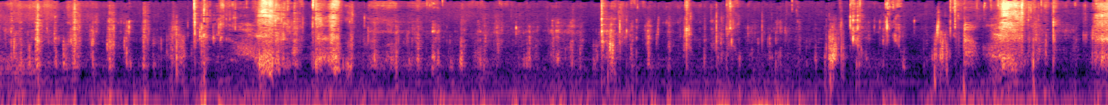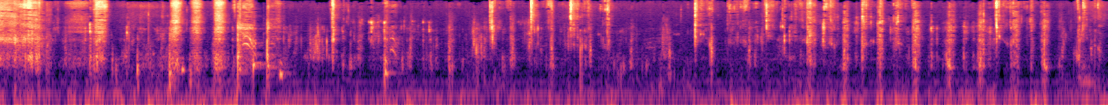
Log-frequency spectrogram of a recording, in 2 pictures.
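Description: Close-miked chewing and biting of braised pork belly: a continuous, irregular stream of small wet mouth clicks and bites.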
